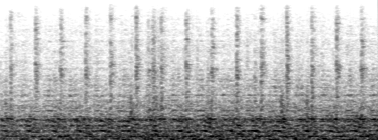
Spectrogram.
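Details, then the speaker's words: Old auction Ford engine, warm, cranked on the starter with the decompressor engaged: fast, even starter chatter with no compression load, spinning freely without firing. "Look at this cranker. It's been warm. Oh, decompressor works. Yeah. No compression. It's shooting."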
